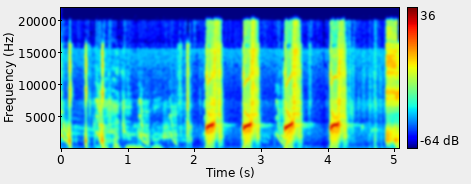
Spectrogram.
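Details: Grey francolin calling: after a few soft scattered notes, four loud harsh calls each ending in a sharp rising squeal, spaced about two-thirds of a second apart.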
